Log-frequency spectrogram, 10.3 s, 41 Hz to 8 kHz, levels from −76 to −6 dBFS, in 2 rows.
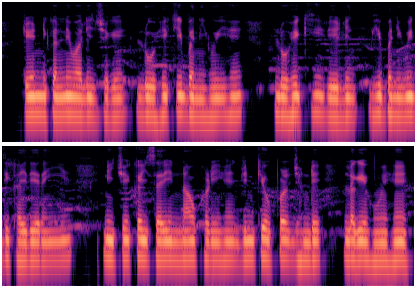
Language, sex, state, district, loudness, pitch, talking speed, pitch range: Hindi, male, Uttar Pradesh, Varanasi, -27 LUFS, 110 Hz, 185 wpm, 110-115 Hz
